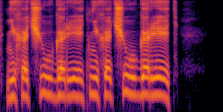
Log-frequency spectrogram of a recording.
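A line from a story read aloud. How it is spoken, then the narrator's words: Increasingly frantic screaming. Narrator (Russian): она кричала все громче, все неистовее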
